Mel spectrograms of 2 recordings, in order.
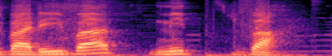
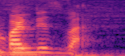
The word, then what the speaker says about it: Bar Mitzvah: Es Baribat Mitzvah. ¿Qué? Bari. – No creo que se diga así. No sé cómo se pronuncia. El Bar Mitzvah. – Según ya dicen Bar Mitzvah.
